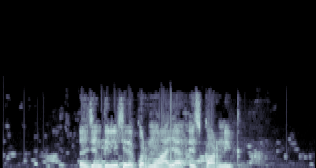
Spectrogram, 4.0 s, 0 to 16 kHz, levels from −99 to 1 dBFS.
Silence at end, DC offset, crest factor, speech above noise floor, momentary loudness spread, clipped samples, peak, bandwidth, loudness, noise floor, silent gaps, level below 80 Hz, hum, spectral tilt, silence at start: 0.7 s; under 0.1%; 14 dB; 38 dB; 22 LU; under 0.1%; -2 dBFS; 7.4 kHz; -13 LUFS; -50 dBFS; none; -50 dBFS; none; -6 dB/octave; 0.15 s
